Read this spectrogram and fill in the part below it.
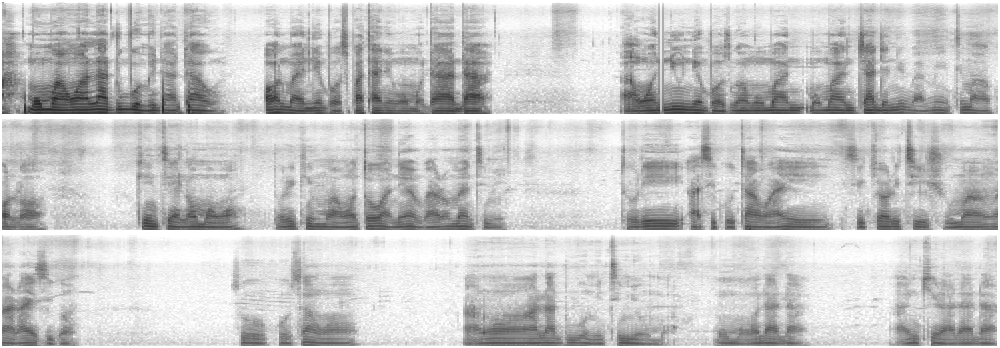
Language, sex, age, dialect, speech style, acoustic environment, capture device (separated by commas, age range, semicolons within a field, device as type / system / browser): Yoruba, male, 35-44, Nigeria - Ibadan, relaxed; happy, nature, mobile / Linux / Chrome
